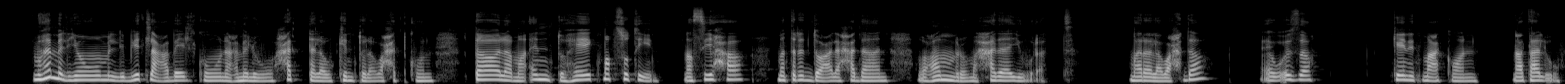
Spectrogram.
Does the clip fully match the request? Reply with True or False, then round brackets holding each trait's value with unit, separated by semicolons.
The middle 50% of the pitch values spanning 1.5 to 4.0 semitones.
False (4.5 semitones)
